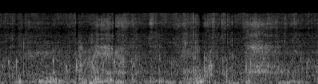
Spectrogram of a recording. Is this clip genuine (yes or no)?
no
